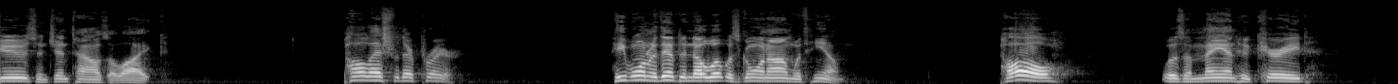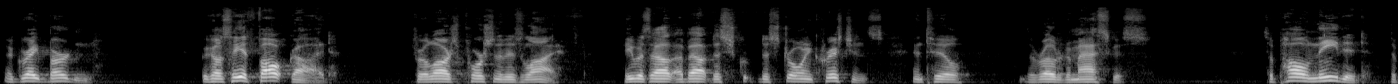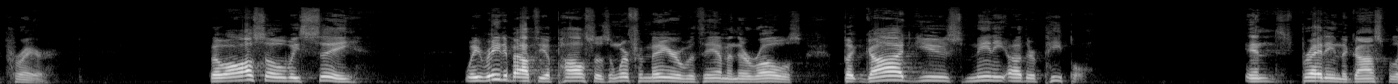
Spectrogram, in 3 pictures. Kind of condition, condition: setting, large echoing room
